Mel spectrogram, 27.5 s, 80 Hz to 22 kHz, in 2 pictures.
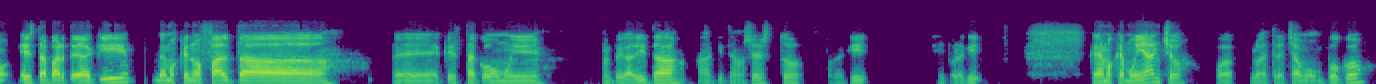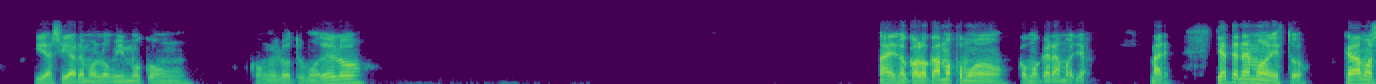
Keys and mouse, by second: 3.7 shift+right click, 11.2 KP_0, 12.3 x, 18.7 z, 25.0 right click, 27.3 ctrl+middle click.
